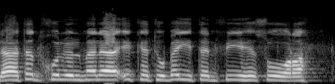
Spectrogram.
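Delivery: plain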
